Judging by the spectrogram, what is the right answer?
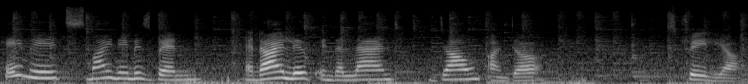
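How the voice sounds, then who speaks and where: A woman's voice: a little high, lively intonation, takes it slowly, faint music behind. A woman reading out a cheerful boy from a children's textbook, in a friendly, upbeat way.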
